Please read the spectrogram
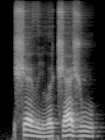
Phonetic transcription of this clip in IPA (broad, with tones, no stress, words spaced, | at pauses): ʃɛ˥˧ði˩ lə˨˥t͡ʃæ˧˥˧ ʒu˥˧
